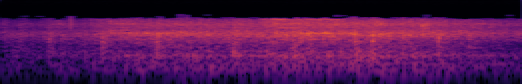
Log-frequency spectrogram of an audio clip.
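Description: A steam train, not a passenger train, rolls along the rails into a station with a steady, loud rumble and a faint rhythmic clatter of wheels, holding an even level throughout with no voices.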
